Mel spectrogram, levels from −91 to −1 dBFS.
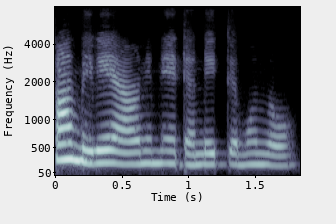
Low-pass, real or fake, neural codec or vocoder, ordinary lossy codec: none; fake; codec, 16 kHz, 0.5 kbps, X-Codec, HuBERT features, trained on general audio; none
